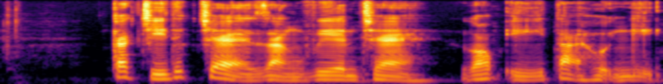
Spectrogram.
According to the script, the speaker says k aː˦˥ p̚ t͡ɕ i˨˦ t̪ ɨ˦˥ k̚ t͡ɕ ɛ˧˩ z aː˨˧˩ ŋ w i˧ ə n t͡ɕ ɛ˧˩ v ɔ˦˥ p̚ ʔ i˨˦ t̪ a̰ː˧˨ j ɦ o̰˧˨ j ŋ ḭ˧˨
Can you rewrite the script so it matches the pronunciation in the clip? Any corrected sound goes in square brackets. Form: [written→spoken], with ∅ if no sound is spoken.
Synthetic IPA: k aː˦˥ [p̚→k̚] t͡ɕ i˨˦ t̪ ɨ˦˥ k̚ t͡ɕ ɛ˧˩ z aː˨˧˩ ŋ [w→v] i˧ ə n t͡ɕ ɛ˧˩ [v→ɣ] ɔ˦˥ p̚ ʔ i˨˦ t̪ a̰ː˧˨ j ɦ o̰˧˨ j ŋ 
